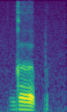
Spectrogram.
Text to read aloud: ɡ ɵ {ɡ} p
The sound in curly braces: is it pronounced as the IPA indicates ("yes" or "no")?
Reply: no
